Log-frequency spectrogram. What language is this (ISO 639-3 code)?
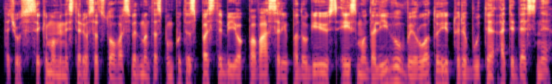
lit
